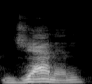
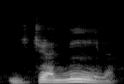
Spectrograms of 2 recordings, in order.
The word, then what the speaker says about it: Janine: is not the case her name is janine so the it's not janet or jainan it's janine second syllable is stressed okay this this applies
